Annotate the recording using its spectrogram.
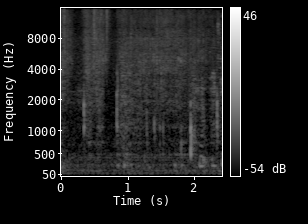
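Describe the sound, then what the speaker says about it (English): Potato chip casserole ingredients stirred together in a bowl, giving soft, irregular scraping and crunchy rustling, close and quiet, with a faint hum beneath. "we are going to continue just to mix this"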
